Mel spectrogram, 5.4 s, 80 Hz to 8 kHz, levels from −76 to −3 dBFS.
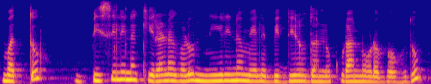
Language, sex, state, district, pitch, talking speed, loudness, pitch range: Kannada, female, Karnataka, Bangalore, 200 Hz, 90 wpm, -15 LUFS, 185-215 Hz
